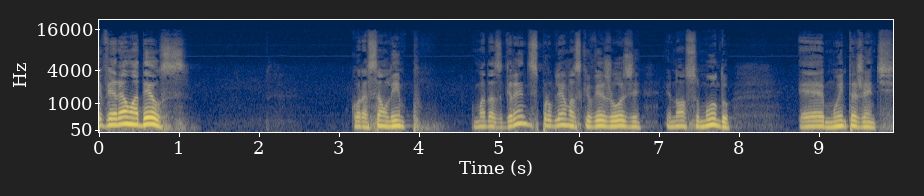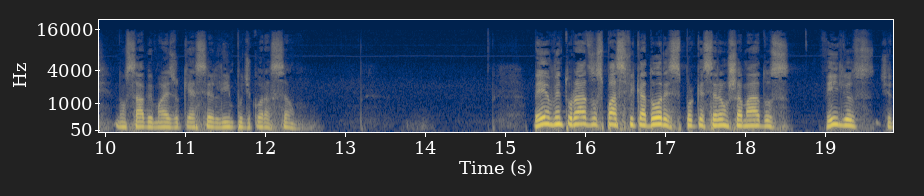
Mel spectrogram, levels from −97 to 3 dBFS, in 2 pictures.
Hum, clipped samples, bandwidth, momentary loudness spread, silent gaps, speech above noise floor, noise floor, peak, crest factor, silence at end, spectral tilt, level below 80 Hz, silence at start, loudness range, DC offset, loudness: none; under 0.1%; 13.5 kHz; 16 LU; none; 51 dB; -68 dBFS; 0 dBFS; 18 dB; 0 s; -8 dB/octave; -48 dBFS; 0 s; 9 LU; under 0.1%; -18 LUFS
